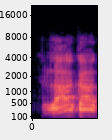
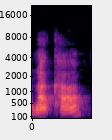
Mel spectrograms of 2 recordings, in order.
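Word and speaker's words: ῥακά: 자, 오늘 여기 말씀해 보니까 라가 그랬죠. 라카인데 이제 좀 정확히 발음하면 라카.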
